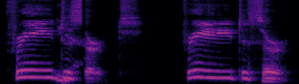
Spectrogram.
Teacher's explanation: with a low tone so we'll say free dessert free dessert go down by the end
